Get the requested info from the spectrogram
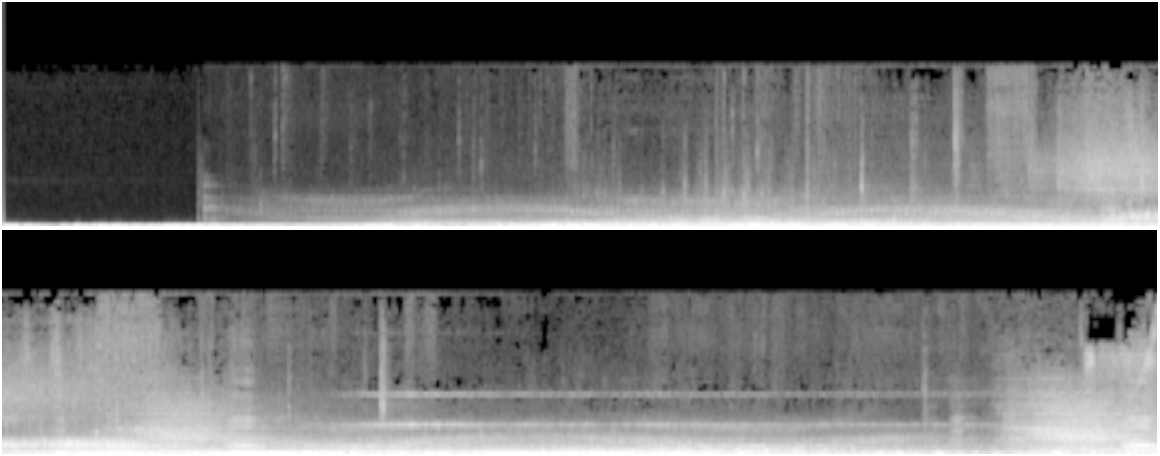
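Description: Background music: a low sustained drone that thickens as more layers join a couple of seconds in, and swells in the middle.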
